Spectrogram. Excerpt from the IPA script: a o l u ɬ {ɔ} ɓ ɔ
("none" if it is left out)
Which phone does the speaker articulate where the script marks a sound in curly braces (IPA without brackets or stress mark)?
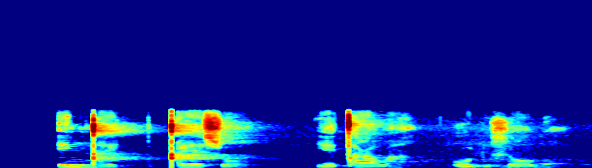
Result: ɔː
